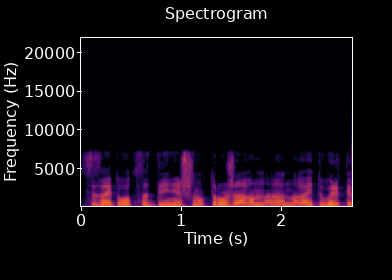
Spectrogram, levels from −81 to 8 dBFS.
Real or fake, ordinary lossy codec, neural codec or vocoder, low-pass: real; none; none; 7.2 kHz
